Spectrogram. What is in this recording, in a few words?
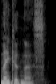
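"nakedness", British English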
